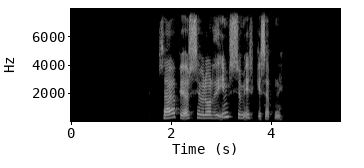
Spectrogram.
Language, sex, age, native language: Icelandic, female, 30-39, Icelandic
